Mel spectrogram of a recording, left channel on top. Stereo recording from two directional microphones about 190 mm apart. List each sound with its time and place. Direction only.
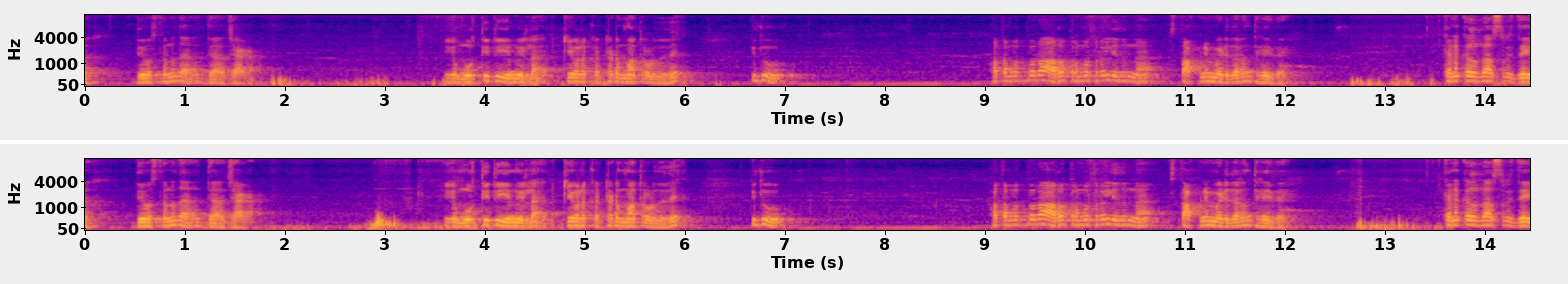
0.0 s a man's voice: 20° right (ahead or behind)
3.6 s a man's voice: 10° right (ahead or behind)
9.0 s a man's voice: 15° right (ahead or behind)
13.6 s speech: 5° left (ahead or behind)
